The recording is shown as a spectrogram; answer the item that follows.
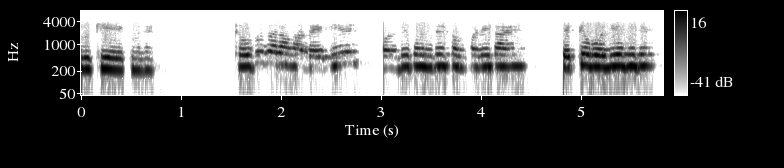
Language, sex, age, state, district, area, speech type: Urdu, female, 30-45, Telangana, Hyderabad, urban, conversation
